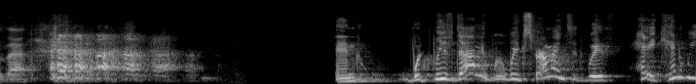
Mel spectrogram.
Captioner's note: laughter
